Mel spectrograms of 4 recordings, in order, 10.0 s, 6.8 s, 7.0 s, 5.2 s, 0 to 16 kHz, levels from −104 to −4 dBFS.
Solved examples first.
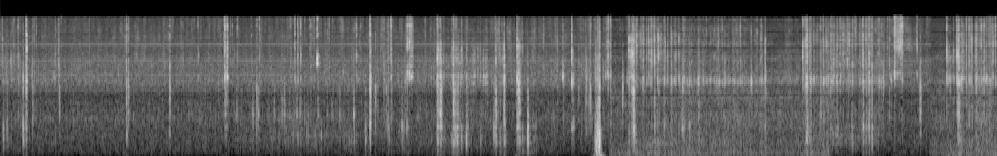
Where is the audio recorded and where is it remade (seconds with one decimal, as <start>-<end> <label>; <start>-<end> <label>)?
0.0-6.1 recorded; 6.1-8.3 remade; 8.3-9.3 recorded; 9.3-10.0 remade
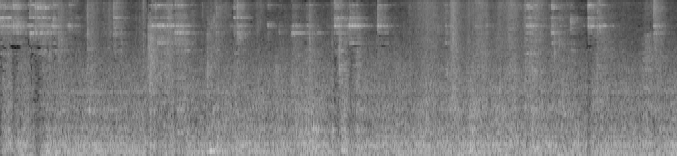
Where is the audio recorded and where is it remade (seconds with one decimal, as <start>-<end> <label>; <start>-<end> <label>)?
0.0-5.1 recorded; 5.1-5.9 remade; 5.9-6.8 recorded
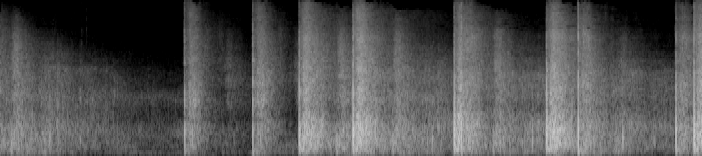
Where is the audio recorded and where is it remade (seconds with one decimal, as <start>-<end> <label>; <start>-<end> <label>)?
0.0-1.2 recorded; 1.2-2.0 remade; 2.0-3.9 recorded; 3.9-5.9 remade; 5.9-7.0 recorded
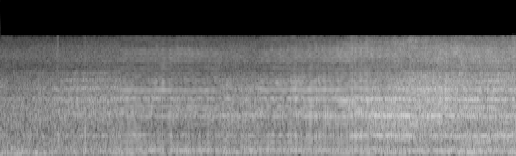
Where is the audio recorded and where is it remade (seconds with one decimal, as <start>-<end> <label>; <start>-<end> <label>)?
0.0-1.2 recorded; 1.2-2.2 remade; 2.2-2.6 recorded; 2.6-3.7 remade; 3.7-5.2 recorded

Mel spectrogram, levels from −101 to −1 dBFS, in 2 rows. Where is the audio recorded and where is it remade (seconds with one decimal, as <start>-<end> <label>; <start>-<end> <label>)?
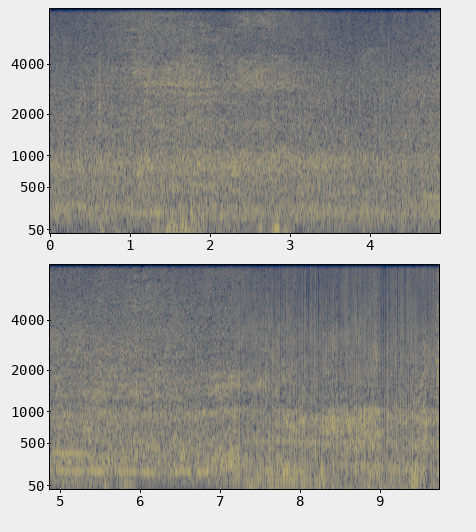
0.0-7.2 recorded; 7.2-9.7 remade

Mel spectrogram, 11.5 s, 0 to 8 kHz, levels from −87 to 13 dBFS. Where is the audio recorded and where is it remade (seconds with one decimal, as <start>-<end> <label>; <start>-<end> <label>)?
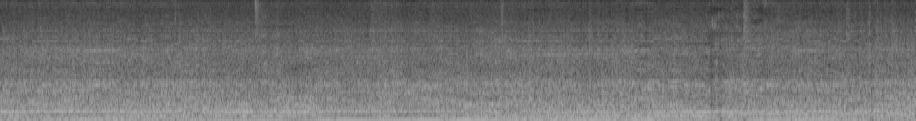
0.0-2.5 recorded; 2.5-6.5 remade; 6.5-7.8 recorded; 7.8-9.9 remade; 9.9-11.5 recorded

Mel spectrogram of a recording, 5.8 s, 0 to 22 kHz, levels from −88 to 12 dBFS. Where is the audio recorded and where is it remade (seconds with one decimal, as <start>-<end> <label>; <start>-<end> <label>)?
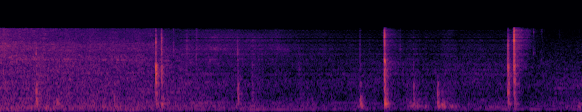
0.0-1.8 recorded; 1.8-5.3 remade; 5.3-5.8 recorded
